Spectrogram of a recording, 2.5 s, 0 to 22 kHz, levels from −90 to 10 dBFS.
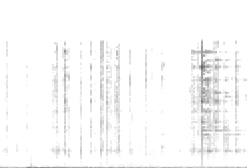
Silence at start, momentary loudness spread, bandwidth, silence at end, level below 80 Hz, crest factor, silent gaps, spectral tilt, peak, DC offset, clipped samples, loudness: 0 s; 22 LU; 17 kHz; 0 s; -54 dBFS; 30 dB; none; -0.5 dB/octave; -20 dBFS; under 0.1%; under 0.1%; -41 LUFS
